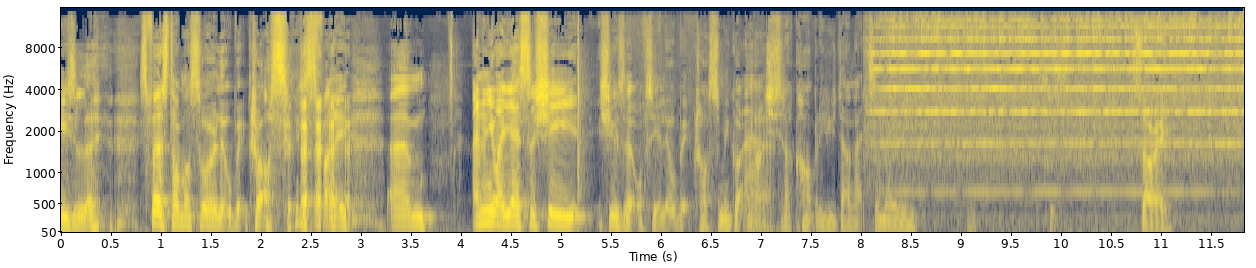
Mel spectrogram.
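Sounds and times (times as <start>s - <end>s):
speech: 0.0s - 9.2s, 10.8s - 11.2s
laughter: 2.1s - 3.1s
fire alarm test ringing in a high metallic tone: 8.0s - 11.8s.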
